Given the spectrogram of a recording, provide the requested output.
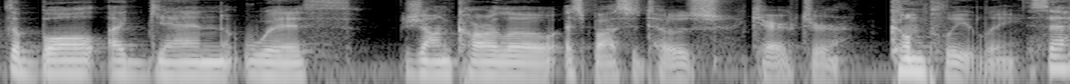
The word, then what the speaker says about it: Esposito: is they dropped the ball again with Giancarlo Esposito's character. Completely. Is that how you say his name? That's how he said it. He like everybody's saying Esposito.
